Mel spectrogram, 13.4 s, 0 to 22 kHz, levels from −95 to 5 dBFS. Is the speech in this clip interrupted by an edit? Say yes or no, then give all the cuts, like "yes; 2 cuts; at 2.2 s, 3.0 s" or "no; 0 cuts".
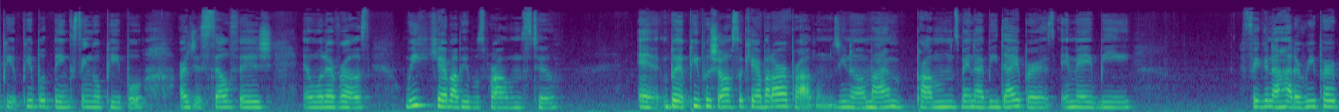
no; 0 cuts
